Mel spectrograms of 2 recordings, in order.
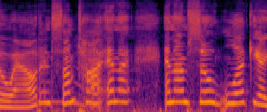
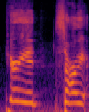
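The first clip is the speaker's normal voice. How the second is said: ordinary talk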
